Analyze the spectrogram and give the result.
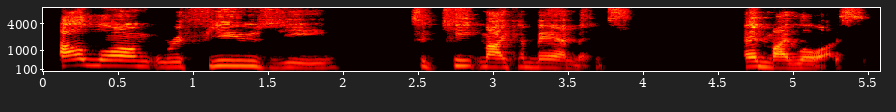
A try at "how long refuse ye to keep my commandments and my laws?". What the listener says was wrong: Question mark. Slow down. You reading it though it's not a question mark right there. When you see a question mark, it's not a run-on sentence. It's not a period there that you pause for a second to read. This is a question mark right there.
